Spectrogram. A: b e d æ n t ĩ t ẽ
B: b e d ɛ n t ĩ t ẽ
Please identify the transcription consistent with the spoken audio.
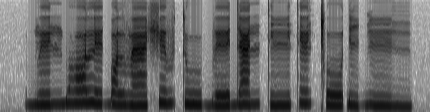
A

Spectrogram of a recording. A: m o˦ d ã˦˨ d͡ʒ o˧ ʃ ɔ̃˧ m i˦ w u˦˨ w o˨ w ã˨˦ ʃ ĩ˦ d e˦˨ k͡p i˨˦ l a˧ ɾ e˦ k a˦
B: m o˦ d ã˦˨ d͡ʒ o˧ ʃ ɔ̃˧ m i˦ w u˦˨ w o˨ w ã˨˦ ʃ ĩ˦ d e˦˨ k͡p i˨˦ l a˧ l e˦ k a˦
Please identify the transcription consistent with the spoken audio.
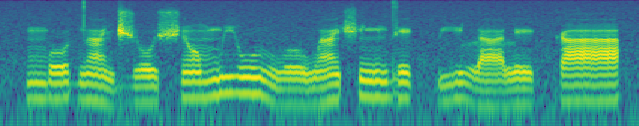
B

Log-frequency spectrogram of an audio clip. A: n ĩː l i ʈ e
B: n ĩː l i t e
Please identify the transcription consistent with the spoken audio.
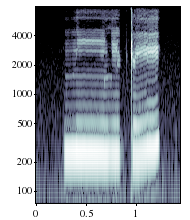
A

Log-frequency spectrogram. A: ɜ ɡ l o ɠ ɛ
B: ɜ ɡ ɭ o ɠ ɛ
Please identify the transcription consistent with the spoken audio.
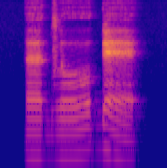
A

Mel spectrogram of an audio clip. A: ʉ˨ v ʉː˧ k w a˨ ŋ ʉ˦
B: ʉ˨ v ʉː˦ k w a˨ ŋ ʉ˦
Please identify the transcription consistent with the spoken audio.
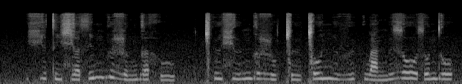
A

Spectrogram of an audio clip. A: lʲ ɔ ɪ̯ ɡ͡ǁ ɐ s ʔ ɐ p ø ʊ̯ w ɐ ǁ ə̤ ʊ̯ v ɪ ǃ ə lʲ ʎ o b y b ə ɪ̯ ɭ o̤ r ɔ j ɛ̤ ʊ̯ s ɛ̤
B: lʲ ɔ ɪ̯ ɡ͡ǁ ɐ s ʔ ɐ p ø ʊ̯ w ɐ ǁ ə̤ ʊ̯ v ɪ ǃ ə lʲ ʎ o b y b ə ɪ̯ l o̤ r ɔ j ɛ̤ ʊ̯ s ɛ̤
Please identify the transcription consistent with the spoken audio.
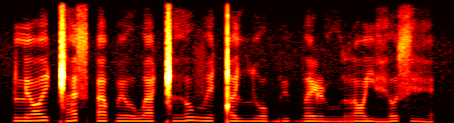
A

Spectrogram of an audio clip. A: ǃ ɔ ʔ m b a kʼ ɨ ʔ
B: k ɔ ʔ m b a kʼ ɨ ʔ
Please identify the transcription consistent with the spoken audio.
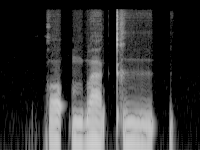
B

